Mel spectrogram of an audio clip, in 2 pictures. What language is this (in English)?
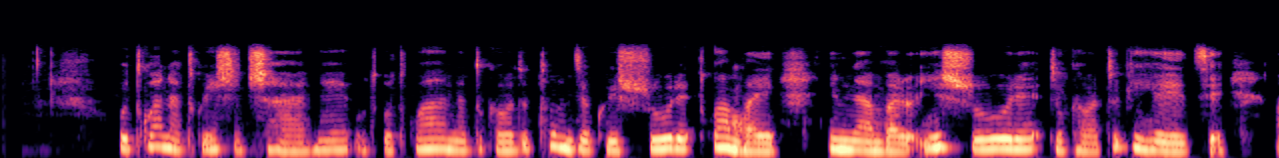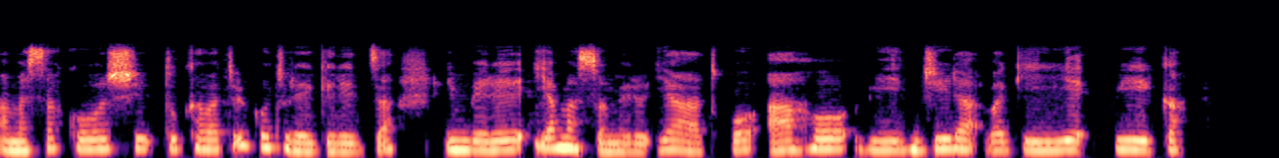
Rundi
